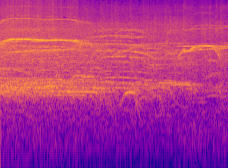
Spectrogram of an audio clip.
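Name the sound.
audience shouting and cheering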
